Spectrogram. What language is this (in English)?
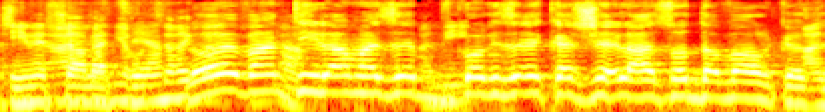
Hebrew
